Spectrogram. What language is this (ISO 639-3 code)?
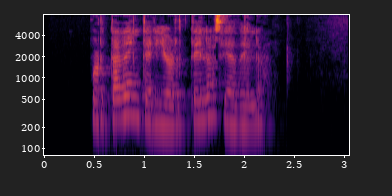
glg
